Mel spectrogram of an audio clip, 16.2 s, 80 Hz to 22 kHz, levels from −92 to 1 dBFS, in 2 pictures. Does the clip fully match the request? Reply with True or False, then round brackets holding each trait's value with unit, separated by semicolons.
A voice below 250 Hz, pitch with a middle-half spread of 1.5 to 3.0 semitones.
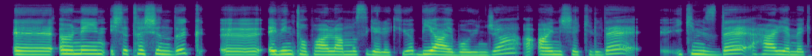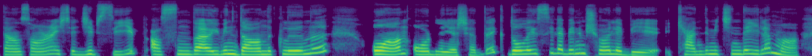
True (230 Hz; 2.7 semitones)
